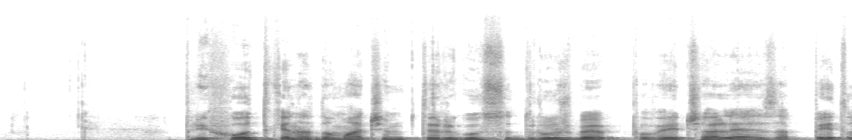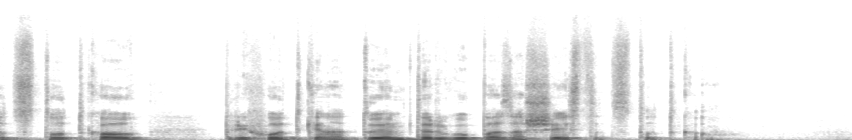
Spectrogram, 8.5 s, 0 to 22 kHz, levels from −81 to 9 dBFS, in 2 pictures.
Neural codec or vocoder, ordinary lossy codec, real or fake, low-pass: vocoder, 44.1 kHz, 128 mel bands, Pupu-Vocoder; none; fake; 19.8 kHz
